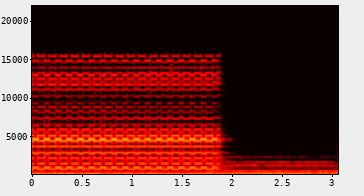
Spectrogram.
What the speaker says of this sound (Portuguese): o nosso telefone tocou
